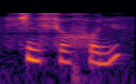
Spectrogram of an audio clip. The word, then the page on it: sin sàch hàn: Bas-Rhin; Reichshoffen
